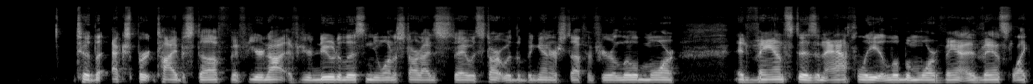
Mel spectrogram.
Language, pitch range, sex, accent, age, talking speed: English, 105-115 Hz, male, American, 20-39, 250 wpm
